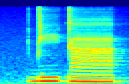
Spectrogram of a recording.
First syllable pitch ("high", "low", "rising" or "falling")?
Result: low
